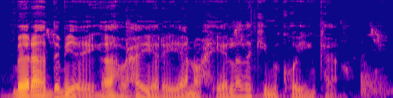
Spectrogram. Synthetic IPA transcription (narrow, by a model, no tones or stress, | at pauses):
bɛːɾɐɦɐd̪ɐβiːʕɪɣɐɦwɑħɑjjɐɾɛːjaːnwɑħjaːlɐðɐkʰɪmɪkʰɔːjɪŋkʰɐ̰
